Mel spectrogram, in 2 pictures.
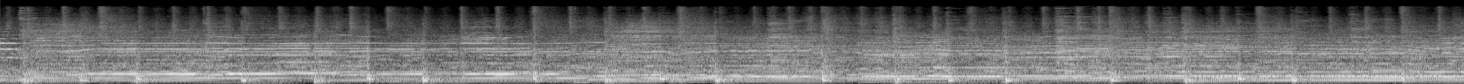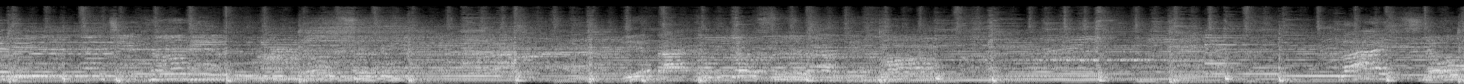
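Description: Live band playing an instrumental break, a fiddle bowed up front over strummed acoustic guitars, with sliding fiddle notes near the end.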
